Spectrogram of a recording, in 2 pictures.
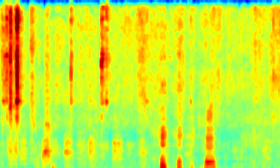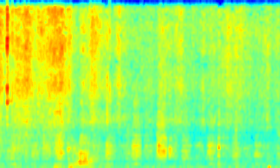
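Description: A dog pants in quick, rhythmic breaths close by, with a few brief whimpers and soft sounds from someone nearby.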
